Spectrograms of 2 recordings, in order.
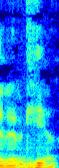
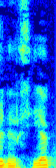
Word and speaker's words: Energia: Por último, como nos interesa mucho también el tema de las alternativas, queríamos entrevistar a una persona de Som Energía, se pronuncia Energía, no Energía, como yo pensaba, que es una cooperativa a través de la cual se puede contratar el suministro eléctrico.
